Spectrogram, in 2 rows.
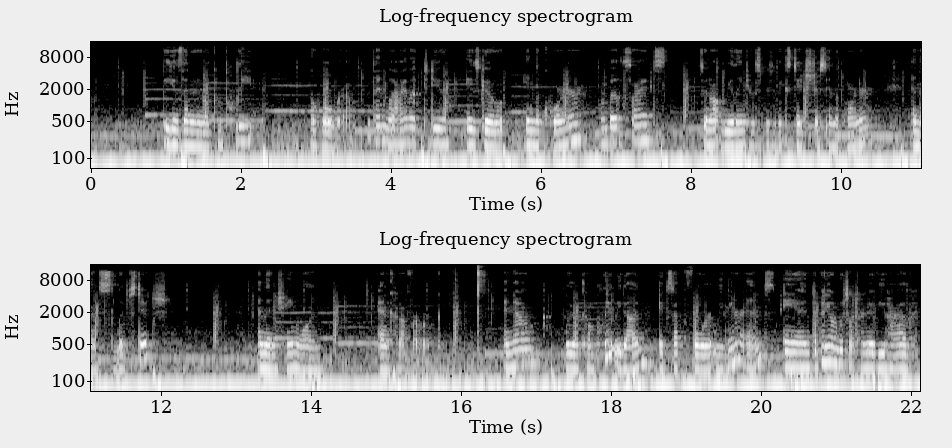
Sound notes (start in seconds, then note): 15.5 scissor cuts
